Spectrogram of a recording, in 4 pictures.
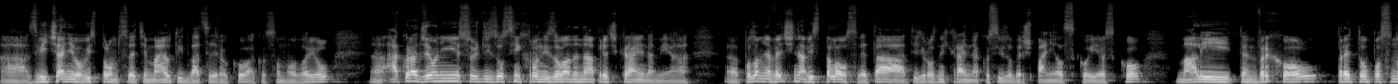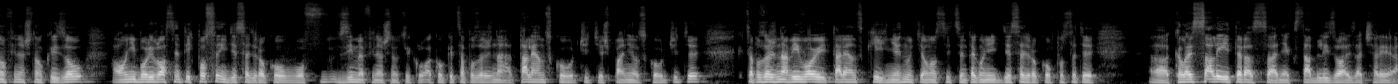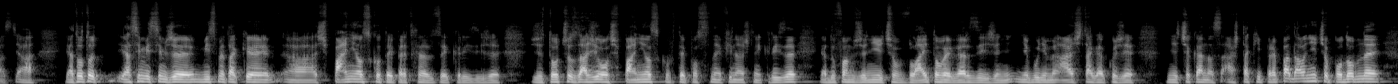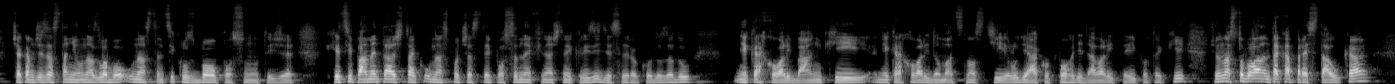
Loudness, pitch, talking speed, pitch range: -19 LUFS, 110 Hz, 190 wpm, 100-120 Hz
